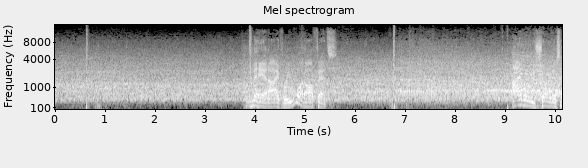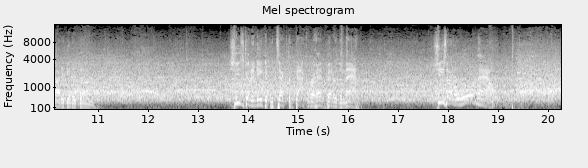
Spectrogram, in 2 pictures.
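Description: A large crowd cheers steadily in a big echoing arena.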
